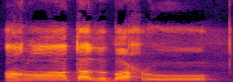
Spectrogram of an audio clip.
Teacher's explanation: نون ساکن کے بعد تا ہے اور حروف اخفا میں سے یہاں پہ اخفا ہوتا ہے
